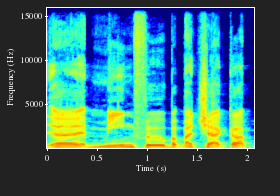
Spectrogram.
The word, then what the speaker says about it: Mienfoo: uh there we go how to say it mean FU mean Foo emphasis on the mean emphasis on the foo you just got out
